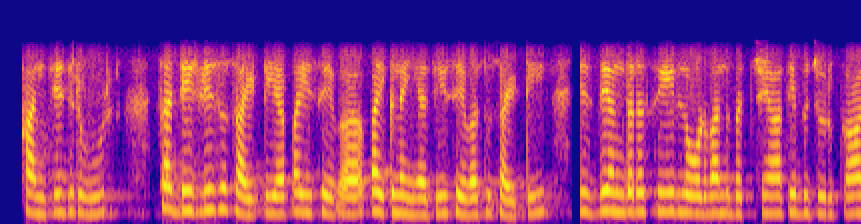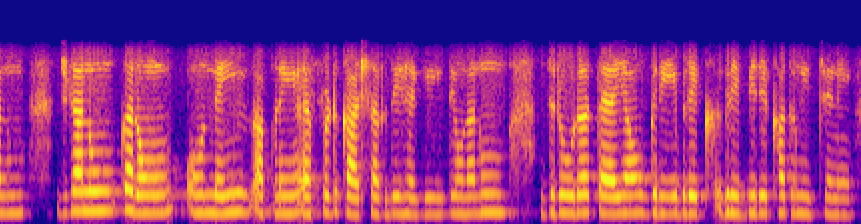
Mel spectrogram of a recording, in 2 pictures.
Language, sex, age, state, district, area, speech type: Punjabi, female, 18-30, Punjab, Patiala, urban, conversation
